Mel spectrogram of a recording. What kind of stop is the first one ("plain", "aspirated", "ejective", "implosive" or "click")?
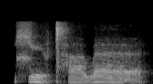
click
